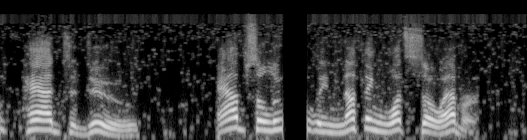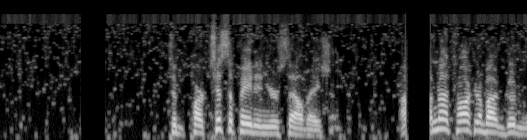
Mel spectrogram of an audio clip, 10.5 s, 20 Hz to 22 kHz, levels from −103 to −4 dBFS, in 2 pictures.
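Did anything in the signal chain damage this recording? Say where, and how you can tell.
Yes, two stages did damage here. First, call processing: overdone noise removal runs through the whole speech clip. The background sits at near silence with little twinkling specks. That's a suppressor set too hard, knocking individual frequency bands down or out whenever they drift close to its noise estimate, so the quieter parts of the voice get dragged down along with the noise.

Second, a transport or playback problem: gaps between chunks. There are three hard-edged holes of 250 ms each, at 2.82–3.07 s (just before "nothing whatsoever"), 6.07–6.32 s, and 9.32–9.57 s (right before "not talking about"). They land every 3.25 s, which is a 3 s chunk plus the gap, so the audio is stored or sent in 3-second pieces and silence gets inserted at each join, maybe from padding or a player starting each chunk late.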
